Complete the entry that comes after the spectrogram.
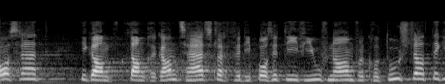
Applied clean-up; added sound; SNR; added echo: none; none; none; none.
